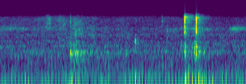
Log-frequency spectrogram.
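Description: Quiet room tone with faint small noises, and a brief sharp double click near the end.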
